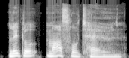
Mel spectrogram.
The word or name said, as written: little muscle tone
